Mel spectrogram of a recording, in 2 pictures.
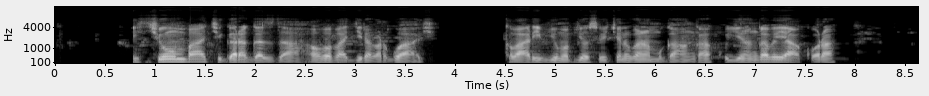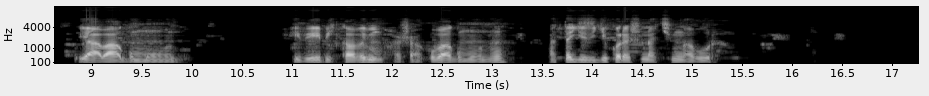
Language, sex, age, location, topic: Kinyarwanda, male, 18-24, Huye, health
